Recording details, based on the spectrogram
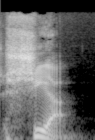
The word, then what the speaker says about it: Shia: Like, you say it, it's pronounced Shia.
